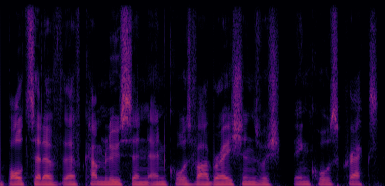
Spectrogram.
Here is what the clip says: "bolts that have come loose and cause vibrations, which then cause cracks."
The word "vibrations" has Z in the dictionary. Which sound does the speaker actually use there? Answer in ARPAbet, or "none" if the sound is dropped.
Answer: Z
